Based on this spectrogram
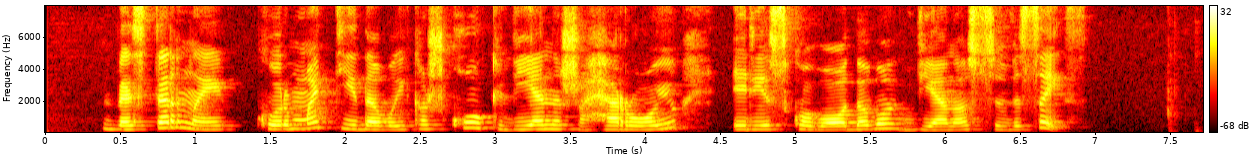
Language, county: Lithuanian, Vilnius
